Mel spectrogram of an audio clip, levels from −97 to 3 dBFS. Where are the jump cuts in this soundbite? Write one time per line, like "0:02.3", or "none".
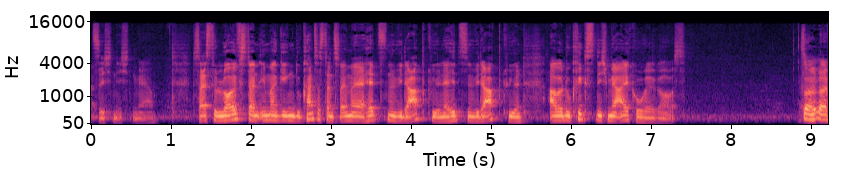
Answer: none

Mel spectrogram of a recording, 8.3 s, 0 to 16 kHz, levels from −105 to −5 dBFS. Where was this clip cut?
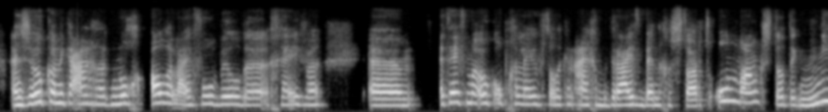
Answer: none

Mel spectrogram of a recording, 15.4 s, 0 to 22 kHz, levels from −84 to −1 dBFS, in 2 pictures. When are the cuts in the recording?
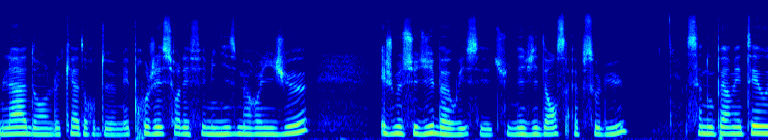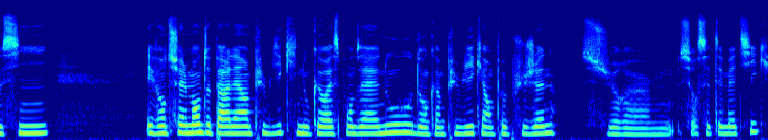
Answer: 0:06.8

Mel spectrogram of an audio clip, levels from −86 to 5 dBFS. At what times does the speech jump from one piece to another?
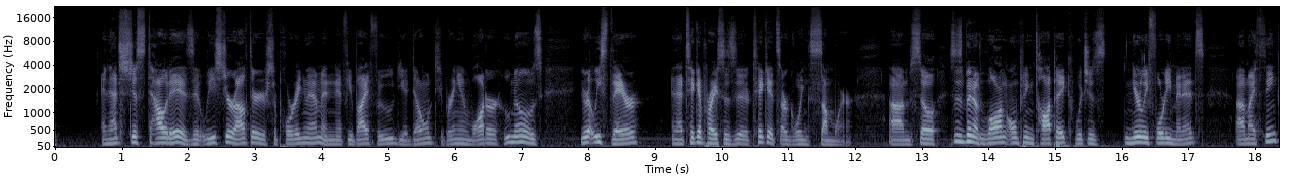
0:13.9

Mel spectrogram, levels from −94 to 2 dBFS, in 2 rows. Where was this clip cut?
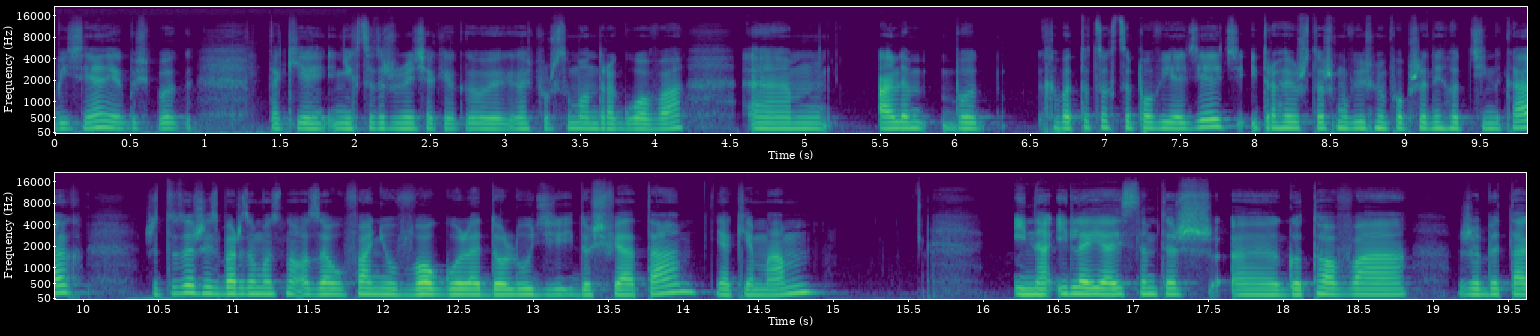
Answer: none

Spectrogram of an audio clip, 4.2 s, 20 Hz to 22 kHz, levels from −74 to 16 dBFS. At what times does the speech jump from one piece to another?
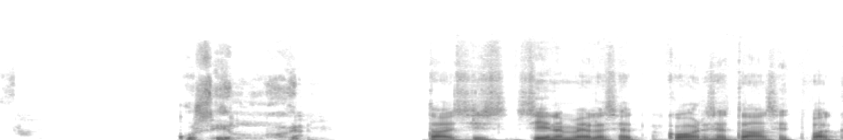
0:02.1
0:03.2

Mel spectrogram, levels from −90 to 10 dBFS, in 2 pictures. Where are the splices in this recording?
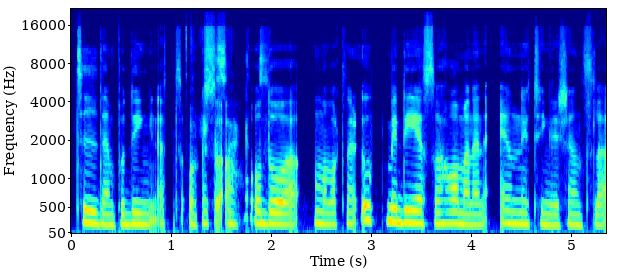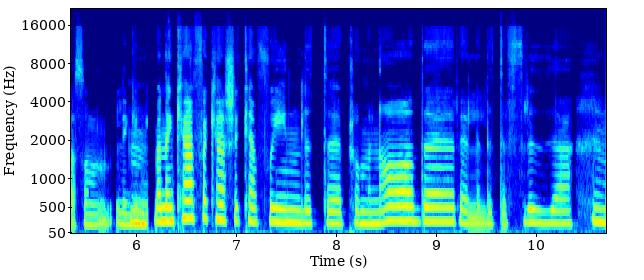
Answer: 0:06.1

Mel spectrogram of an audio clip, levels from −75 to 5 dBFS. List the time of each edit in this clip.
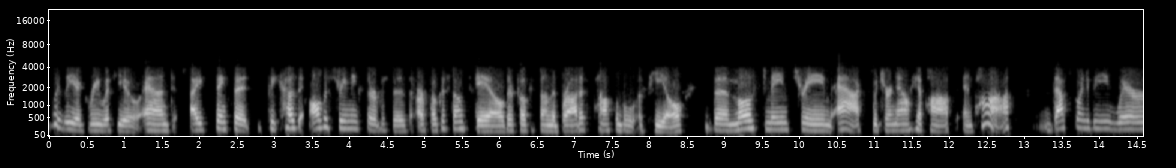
none

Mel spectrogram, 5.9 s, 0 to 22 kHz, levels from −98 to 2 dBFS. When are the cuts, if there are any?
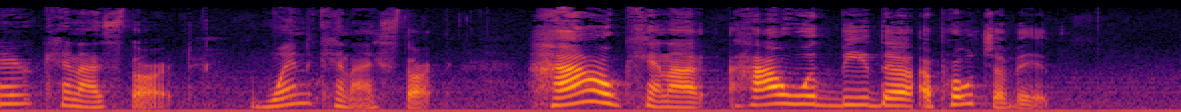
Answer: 0:04.6

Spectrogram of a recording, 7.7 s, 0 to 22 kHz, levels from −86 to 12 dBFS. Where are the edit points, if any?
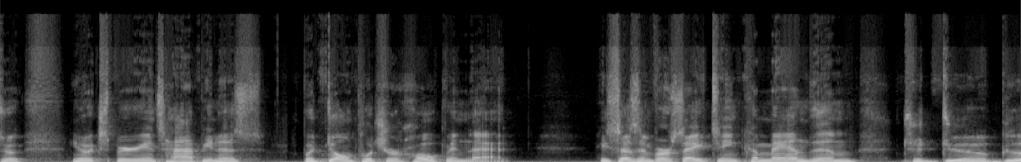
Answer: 0:02.1

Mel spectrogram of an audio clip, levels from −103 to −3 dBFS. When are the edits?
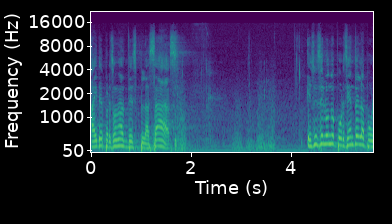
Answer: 0:04.3

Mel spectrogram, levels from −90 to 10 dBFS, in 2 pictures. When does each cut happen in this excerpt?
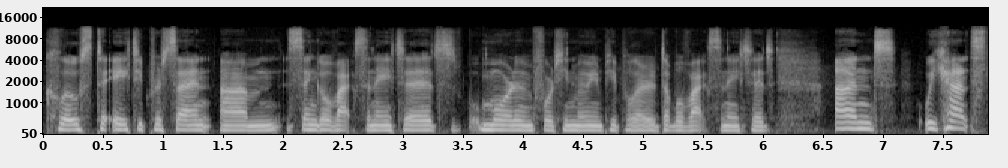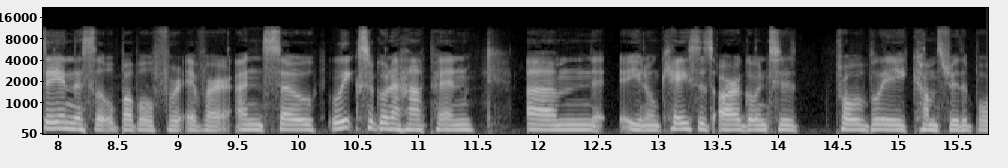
0:10.2

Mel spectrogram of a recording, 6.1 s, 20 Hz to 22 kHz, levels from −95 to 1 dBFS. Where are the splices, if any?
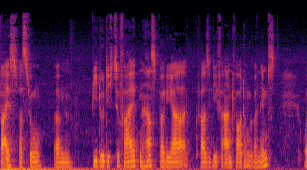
none

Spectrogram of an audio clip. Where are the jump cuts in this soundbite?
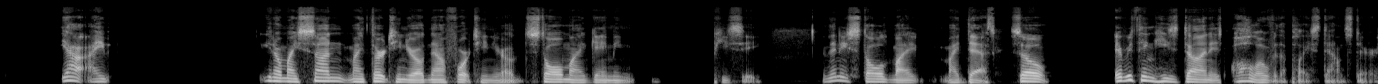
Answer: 0:09.9
0:12.2

